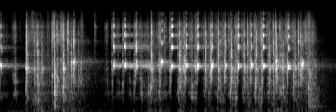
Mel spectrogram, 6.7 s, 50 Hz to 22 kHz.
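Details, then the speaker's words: Skoda Octavia A7 (Octavia III), 34,000 km, complaint of harsh creak when braking: sharp metallic creaking in quick uneven bursts as the part is rocked, traced to a loose bolted joint, not the brakes. "Вот такая вот может быть беда с посторонним звуком, именно связанным при торможении."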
